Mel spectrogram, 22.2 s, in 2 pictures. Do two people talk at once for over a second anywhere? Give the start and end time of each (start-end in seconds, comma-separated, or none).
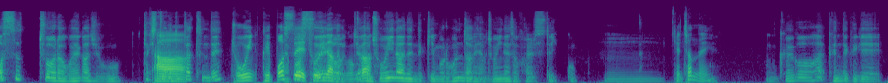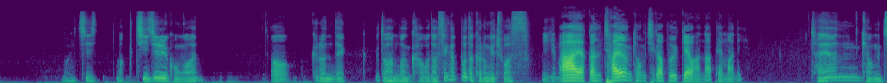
3.5-4.8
